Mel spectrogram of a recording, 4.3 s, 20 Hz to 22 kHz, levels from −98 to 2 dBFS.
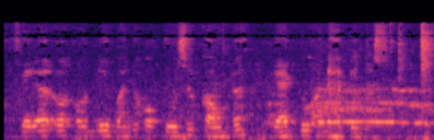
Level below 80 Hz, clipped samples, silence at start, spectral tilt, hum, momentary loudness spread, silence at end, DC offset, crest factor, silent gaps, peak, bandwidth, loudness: -52 dBFS; under 0.1%; 0.1 s; -3 dB/octave; none; 8 LU; 0 s; under 0.1%; 20 dB; none; -8 dBFS; 11.5 kHz; -28 LUFS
